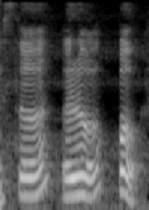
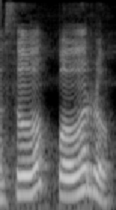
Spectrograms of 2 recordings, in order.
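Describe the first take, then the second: First: स, र, प in separate beats, र in the middle; correct sound order. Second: स, प, र in separate beats, र moved to the end; wrong sound order. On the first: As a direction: sound out स र प, putting र before प. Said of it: "ऐसे पढ़ना है". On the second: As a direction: sound out स प र, putting र after प. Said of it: "ऐसे नहीं पढ़ना है". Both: Shown as a demonstration.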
